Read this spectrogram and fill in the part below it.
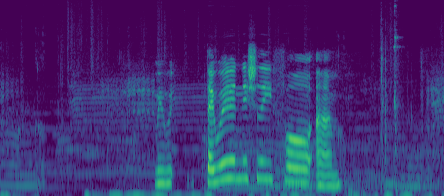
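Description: Several sheep bleat in Minecraft on Xbox, their wavering cries overlapping in loud bursts, with a person talking briefly between them.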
